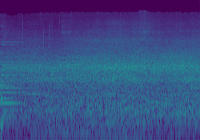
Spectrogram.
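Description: Road noise from a vehicle driving along the road: a steady rush of tyres and engine that swells a little in the middle and then eases off.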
